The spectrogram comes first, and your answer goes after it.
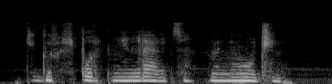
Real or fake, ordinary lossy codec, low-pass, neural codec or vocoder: fake; AAC, 32 kbps; 7.2 kHz; codec, 32 kHz, 1.9 kbps, SNAC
